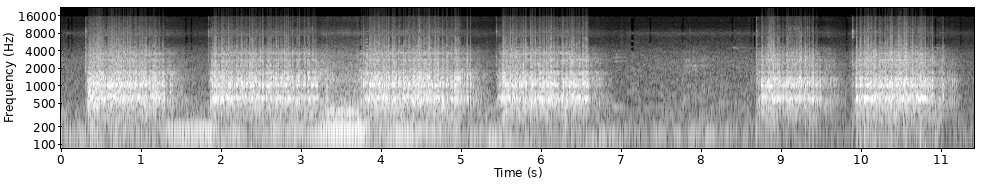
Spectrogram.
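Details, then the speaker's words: Honda Beat starter motor, still sounding rough: short bursts of coarse, gritty hum instead of a clean whir. The cause was found to be a worn rotor bushing in the starter housing. "masih kasar ya Jadi kita bukan lagi kita ganti piring dinamonya sudah Hai setelah kita cek dengan seksama ternyata penyebab suara kasarnya itu berasal dari rumah angkernya ini rumah dinamo disebabkan dari bantalan rotor nya ini sudah Kaos"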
